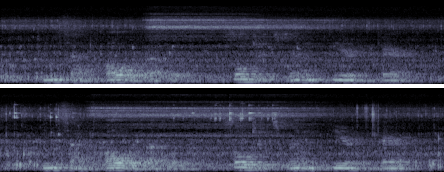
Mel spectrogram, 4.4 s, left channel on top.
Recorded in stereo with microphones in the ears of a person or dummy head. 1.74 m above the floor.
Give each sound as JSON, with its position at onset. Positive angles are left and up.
{"t": 0.4, "sound": "a man speaking", "side_deg": -55, "distance_m": 2.5}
